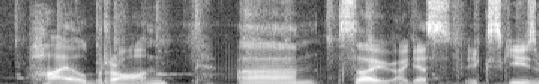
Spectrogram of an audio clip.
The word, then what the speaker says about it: Heilbronn: episode's called defendant of harbron i'm assuming harbron is somewhere in germany because i looked up the pronunciation and he said german heilbronn um so i guess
